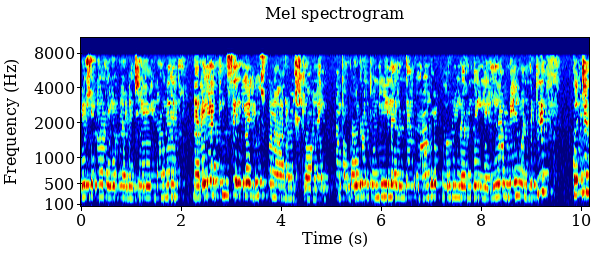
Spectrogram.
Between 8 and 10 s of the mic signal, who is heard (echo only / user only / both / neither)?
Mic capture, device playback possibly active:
echo only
